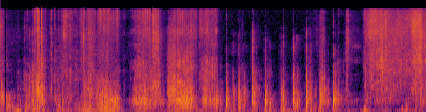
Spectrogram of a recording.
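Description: Fingertips and nails tap and scratch the smooth leather upper and rubber midsole of a hollow, empty white, blue and yellow high-top leather basketball sneaker held in the hands. Soft, breathy scratching and rubbing strokes give way in the middle to a quick run of short, dull, hollow taps with a low-mid body. A bright scratching swish returns at the end.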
